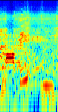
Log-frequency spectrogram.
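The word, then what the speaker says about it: mauby: Yeah, and there's different ways of saying it. There's Mobby. I think the Puerto Ricans say it, Mobby, and we say it Mobby.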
